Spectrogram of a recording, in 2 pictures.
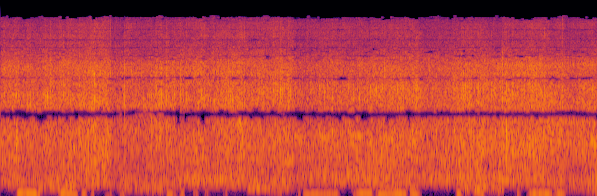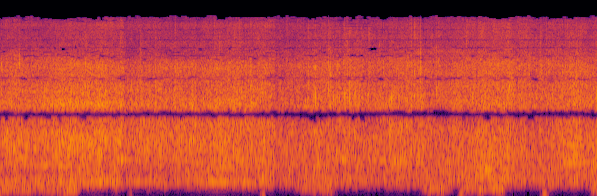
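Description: Heavy rain pouring down on a street, a steady hiss of falling water and runoff.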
